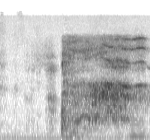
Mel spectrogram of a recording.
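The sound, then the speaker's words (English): One loud, heavy breath through the open mouth of a man who cannot breathe through his nose, a rough, airy rush lasting about a second, with a faint softer breath before it and no talking. “I'm breathing, man. I can't breathe out my nose.”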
